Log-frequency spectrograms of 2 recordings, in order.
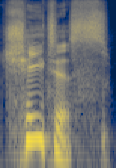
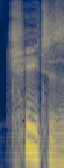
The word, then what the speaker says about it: Tsitas: And now it's pronounced Cheetus. We've checked apparently, even though it's spelled T S I T A S. Cheetahs is how you say his name.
